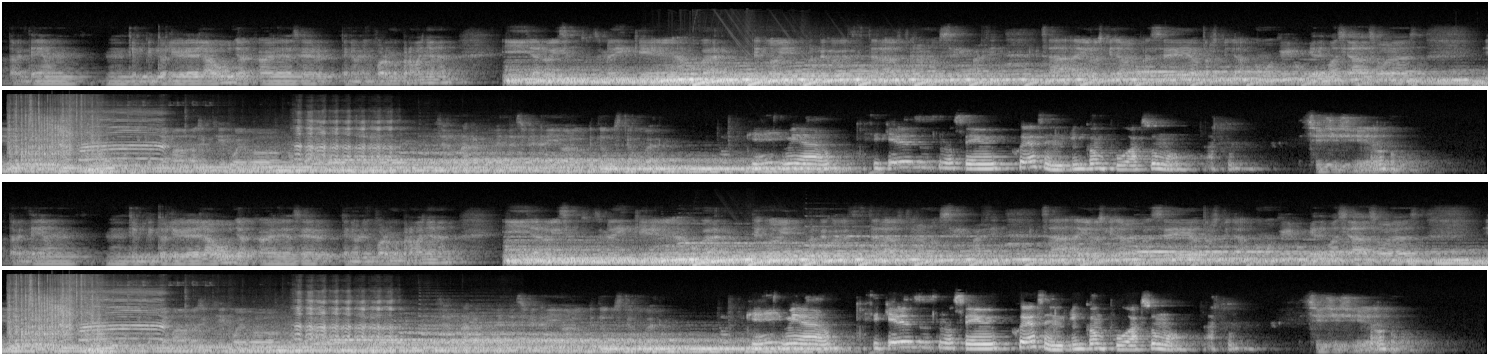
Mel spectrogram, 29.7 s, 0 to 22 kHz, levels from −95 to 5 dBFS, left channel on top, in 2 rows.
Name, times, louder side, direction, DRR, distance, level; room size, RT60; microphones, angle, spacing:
voice 1, 0.1-0.7 1.0-21.5 27.0-27.2 27.9-28.8, equal, 15° left, 0 dB, 5.3 m, -29 dB
sound 1, 5.0-23.3, right 1 dB, 45° right, 1.2 m, -22 dB
sound 2, 6.4-22.7 22.9-23.0 23.2-23.6, left 2 dB, 65° left, 0.7 m, -23 dB
Laughter, 14.9-20.1, right 2 dB, 15° right, 1.0 m, -25 dB
voice 2, 22.0-27.4 28.5-28.8, right 3 dB, 65° right, 13 dB, 1.0 m, -21 dB
14.5 x 12.0 x 6.4 m, 1.0 s
head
